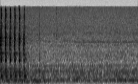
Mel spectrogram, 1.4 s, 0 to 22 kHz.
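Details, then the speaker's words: Delta Quantum Kossel M 3D printer build, extruder stepper motor: a brief burst of ratchety clicks. Either something binds or the motor driver's power setting needs adjusting. Cause unclear. "Là, on entend le bruit, donc ça c'est soit ça coince,"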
